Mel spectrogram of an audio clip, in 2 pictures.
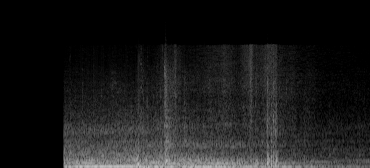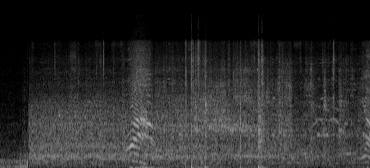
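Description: Car dashcam audio: after about a second of silence, a loud low rumble with a few sharp knocks that dies away, then quieter vehicle and road noise with voices.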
